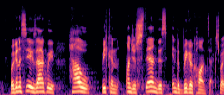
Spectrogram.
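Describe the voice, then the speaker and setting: A man with an unremarkable speaking voice and an American accent talks fairly quickly in a fairly high pitch with ordinary variation, recorded very cleanly with a silent background. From US West Coast, Los Angeles. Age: 20s. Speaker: online educator. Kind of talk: lecture. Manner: casual, conversational.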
